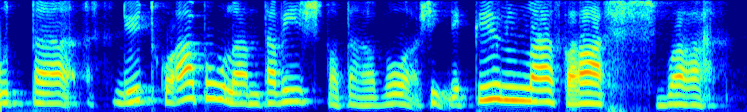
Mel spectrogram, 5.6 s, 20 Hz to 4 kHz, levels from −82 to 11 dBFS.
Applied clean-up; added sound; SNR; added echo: neural mask model DeepFilterNet 3.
